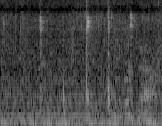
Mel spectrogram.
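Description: Crushed garlic, about five cloves, sautéing in hot oil for masala puffed rice, with a steady low sizzle broken by three or four sharp stirring scrapes against the pan, close and alone.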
